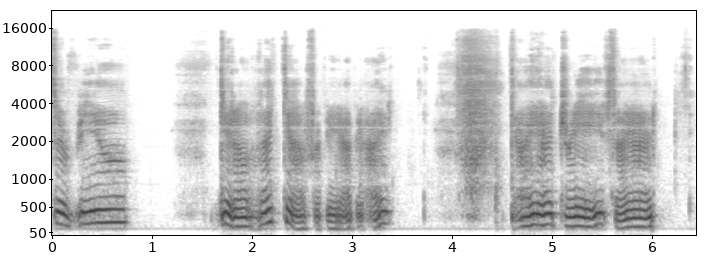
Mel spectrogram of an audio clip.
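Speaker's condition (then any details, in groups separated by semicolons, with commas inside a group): Muscular dystrophy; congenital muscular dystrophy, diagnosed as toddler, relies on others for most daily living activities; wears BiPAP machine to help breathing; BiPAP machine audible while talking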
